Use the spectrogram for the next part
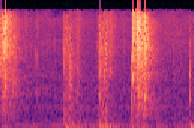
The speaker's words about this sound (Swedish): Okej, så. Stamp, stamp, klapp. Stamp, stamp, klapp. Vi bara testa tillsammans en gång.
